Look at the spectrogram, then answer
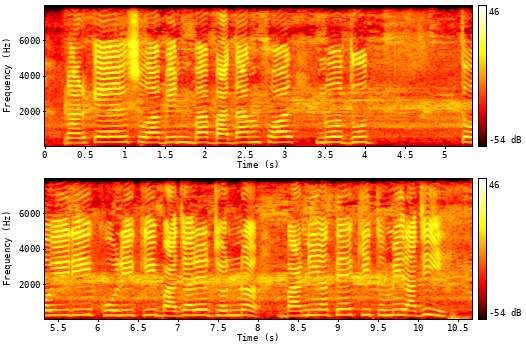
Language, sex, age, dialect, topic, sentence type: Bengali, female, 18-24, Western, agriculture, statement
